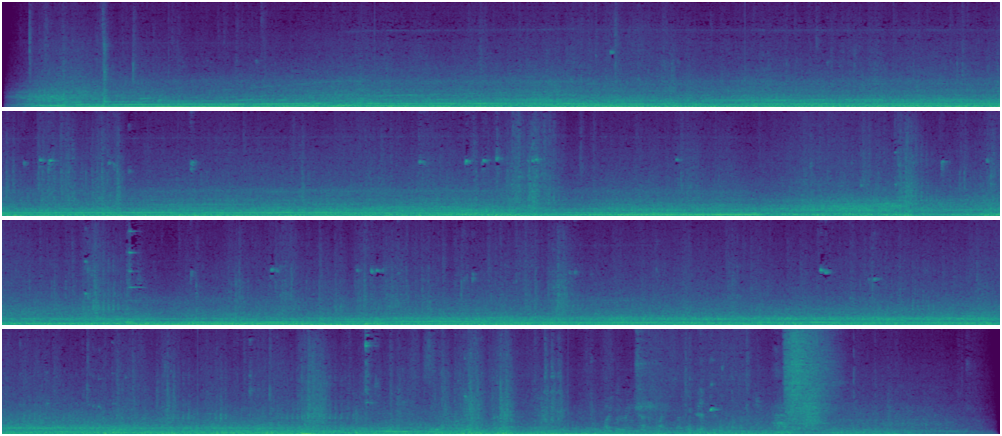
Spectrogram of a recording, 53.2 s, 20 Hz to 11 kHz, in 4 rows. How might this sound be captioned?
bus movement 1
Bit of Dennis Dart sporting a nice Cummins engine anyone? Recorded in Plymouth ages ago, I can't even remember which bus I was on, apart from it was First.
cummins, bus, engine, national, plymouth, first, dennis, devon, dart, western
